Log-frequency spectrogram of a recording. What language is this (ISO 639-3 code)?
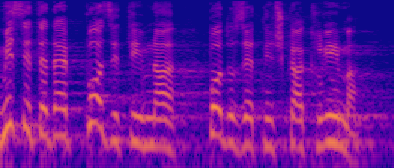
hrv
